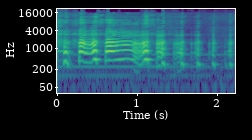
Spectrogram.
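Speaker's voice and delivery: high, half-laughing sob; real blubbing laugh; tearful outburst. Real, not acted. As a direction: break into high laughing tears. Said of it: "it's quite upsetting".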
